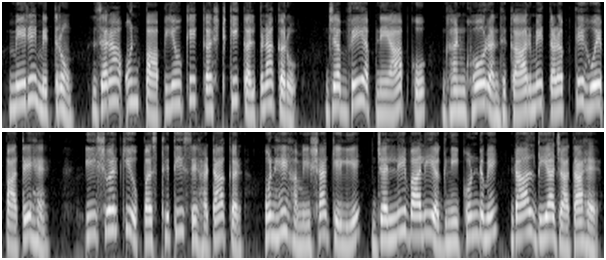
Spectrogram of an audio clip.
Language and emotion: Hindi, neutral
